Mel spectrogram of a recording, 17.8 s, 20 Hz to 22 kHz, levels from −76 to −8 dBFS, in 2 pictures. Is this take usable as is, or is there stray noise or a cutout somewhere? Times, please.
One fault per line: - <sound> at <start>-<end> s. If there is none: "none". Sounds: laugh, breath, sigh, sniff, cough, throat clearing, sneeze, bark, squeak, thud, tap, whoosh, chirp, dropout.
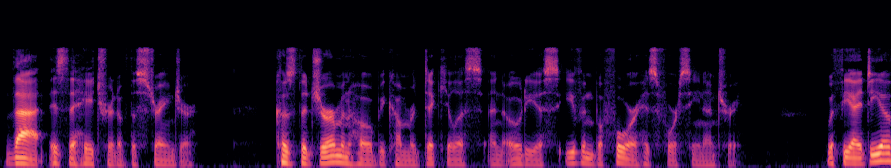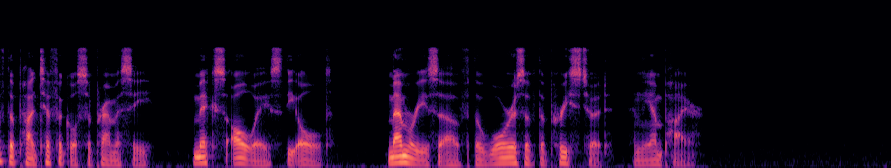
none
